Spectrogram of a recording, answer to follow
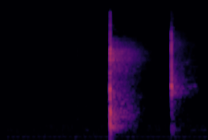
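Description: Two sharp hand claps about half a second apart, each dying away quickly in a small room.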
